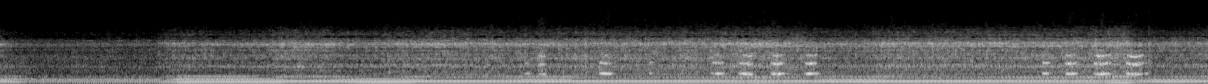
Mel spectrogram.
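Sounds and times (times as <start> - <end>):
engine revving: 0.0 - 12.0.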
